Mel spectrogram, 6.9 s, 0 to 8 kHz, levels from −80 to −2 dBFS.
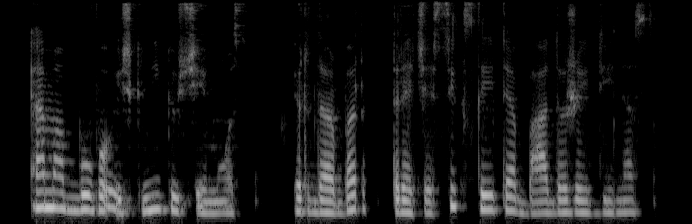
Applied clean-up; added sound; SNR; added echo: none; none; none; none.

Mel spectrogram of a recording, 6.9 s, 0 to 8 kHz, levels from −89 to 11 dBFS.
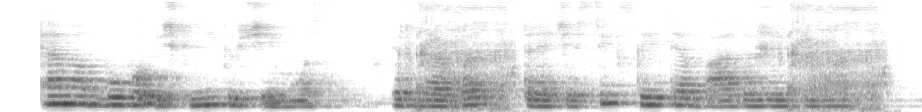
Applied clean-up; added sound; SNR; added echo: none; Dog; 15 dB; reverberation time 0.8 s.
